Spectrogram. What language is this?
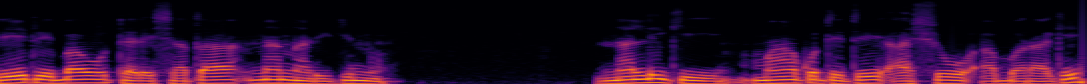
Masai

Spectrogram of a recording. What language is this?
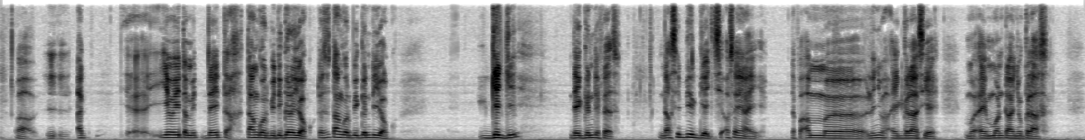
Wolof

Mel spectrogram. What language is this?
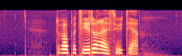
Norwegian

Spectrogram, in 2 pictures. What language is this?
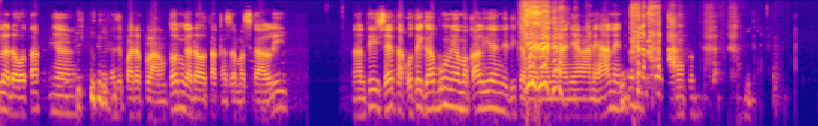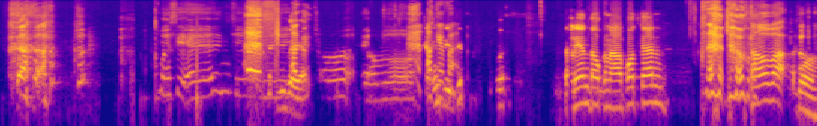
Indonesian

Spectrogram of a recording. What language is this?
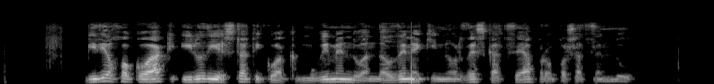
Basque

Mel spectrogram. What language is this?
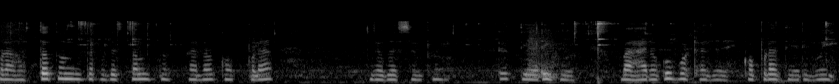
Odia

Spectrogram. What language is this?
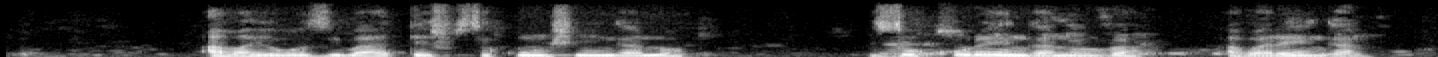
Kinyarwanda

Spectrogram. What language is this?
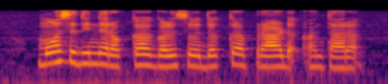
Kannada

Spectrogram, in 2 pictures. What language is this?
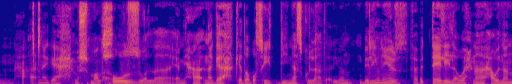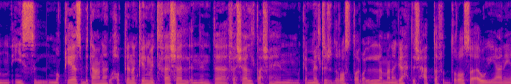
Arabic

